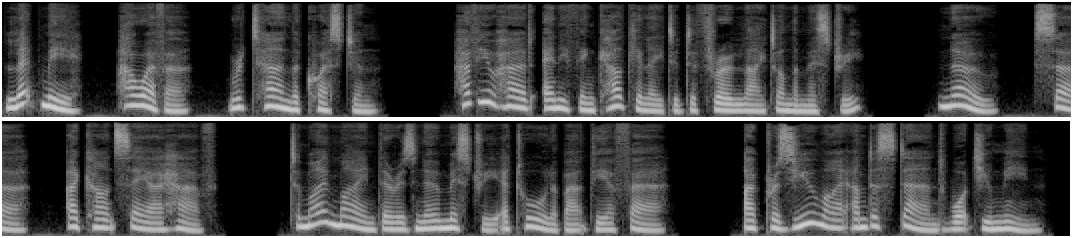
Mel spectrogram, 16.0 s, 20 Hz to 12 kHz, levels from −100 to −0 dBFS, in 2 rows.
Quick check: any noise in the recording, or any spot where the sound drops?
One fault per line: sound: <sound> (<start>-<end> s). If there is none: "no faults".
no faults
